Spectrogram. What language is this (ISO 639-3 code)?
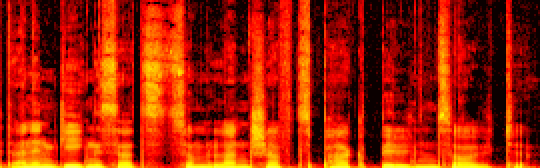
deu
